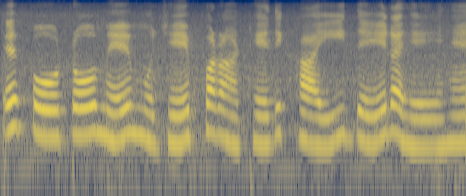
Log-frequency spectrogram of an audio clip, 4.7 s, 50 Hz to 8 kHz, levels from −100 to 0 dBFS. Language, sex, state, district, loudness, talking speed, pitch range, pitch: Hindi, female, Madhya Pradesh, Umaria, -16 LUFS, 115 wpm, 200-245 Hz, 220 Hz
